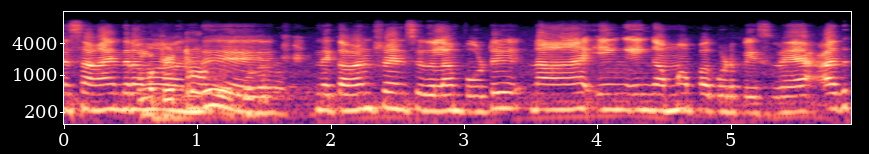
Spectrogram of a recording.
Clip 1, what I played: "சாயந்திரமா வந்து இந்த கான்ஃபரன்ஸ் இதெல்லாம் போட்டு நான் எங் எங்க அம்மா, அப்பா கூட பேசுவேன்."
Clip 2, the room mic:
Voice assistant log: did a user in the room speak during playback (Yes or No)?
Yes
